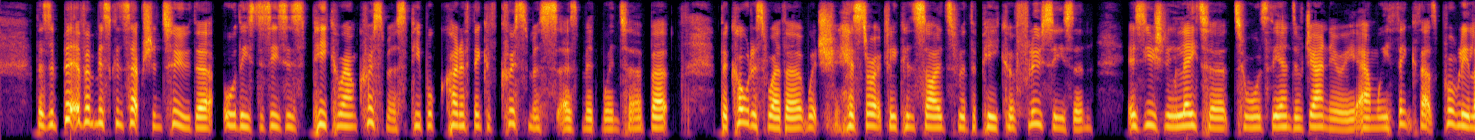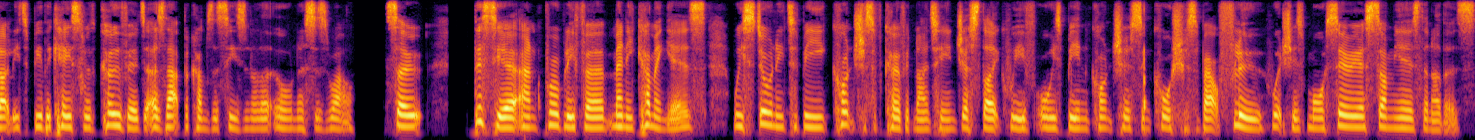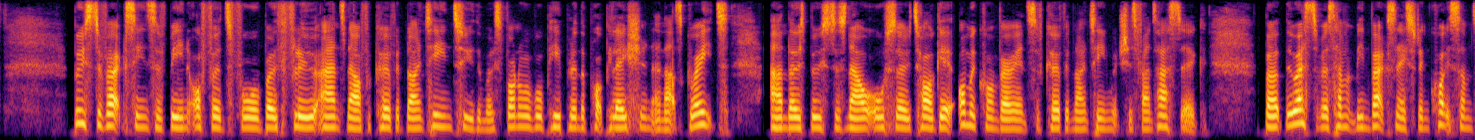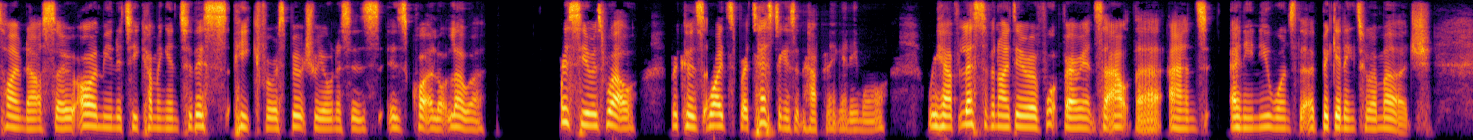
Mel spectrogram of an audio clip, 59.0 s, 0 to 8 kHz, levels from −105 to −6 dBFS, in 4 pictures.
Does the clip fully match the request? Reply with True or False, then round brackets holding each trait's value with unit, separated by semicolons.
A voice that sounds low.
False (185 Hz)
